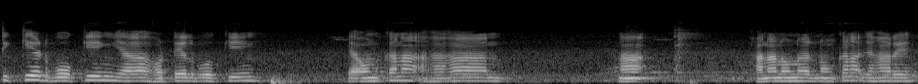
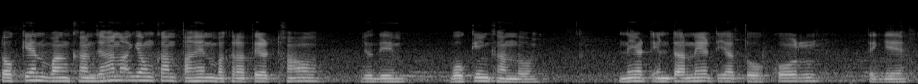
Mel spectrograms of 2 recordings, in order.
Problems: background sounds at intervals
